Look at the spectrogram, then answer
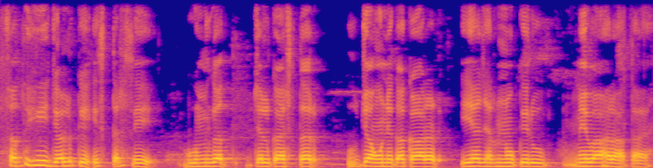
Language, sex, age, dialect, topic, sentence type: Hindi, male, 60-100, Kanauji Braj Bhasha, agriculture, statement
